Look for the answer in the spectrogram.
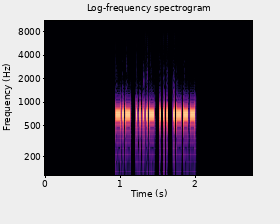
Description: Morse code, heard as a keyed tone, about 49 wpm, 700 Hz. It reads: K4SJ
